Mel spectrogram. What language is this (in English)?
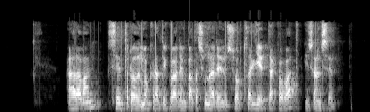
Basque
